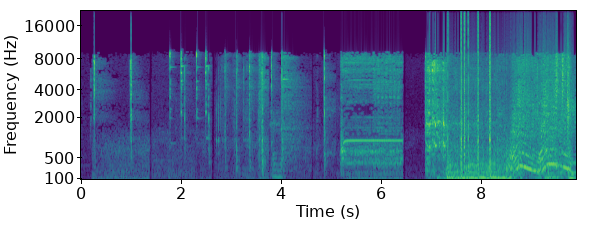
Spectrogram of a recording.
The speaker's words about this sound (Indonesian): Buset tuh orang ngebut bener bawa motor Gak mikir nyawa apa Pakai langgar lampu merah lagi Udah jelas-jelas lampu merah Tanda berhenti Tapi tetap aja nerobos lampu merah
